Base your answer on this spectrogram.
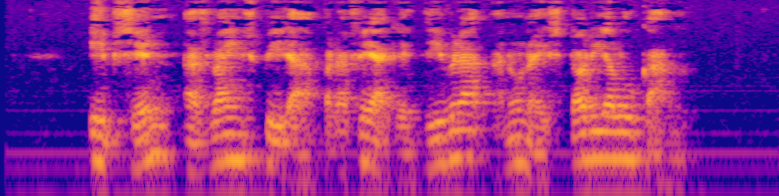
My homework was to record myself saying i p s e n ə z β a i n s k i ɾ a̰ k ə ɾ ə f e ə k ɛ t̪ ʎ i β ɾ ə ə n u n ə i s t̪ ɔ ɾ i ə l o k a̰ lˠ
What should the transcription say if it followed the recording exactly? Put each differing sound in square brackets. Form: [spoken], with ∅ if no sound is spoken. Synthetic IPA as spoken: i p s e n ə z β a i n s [p] i ɾ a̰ [p] ə ɾ ə f e ə k ɛ t̪ ʎ i β ɾ ə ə n u n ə i s t̪ ɔ ɾ i ə l [u] k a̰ lˠ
